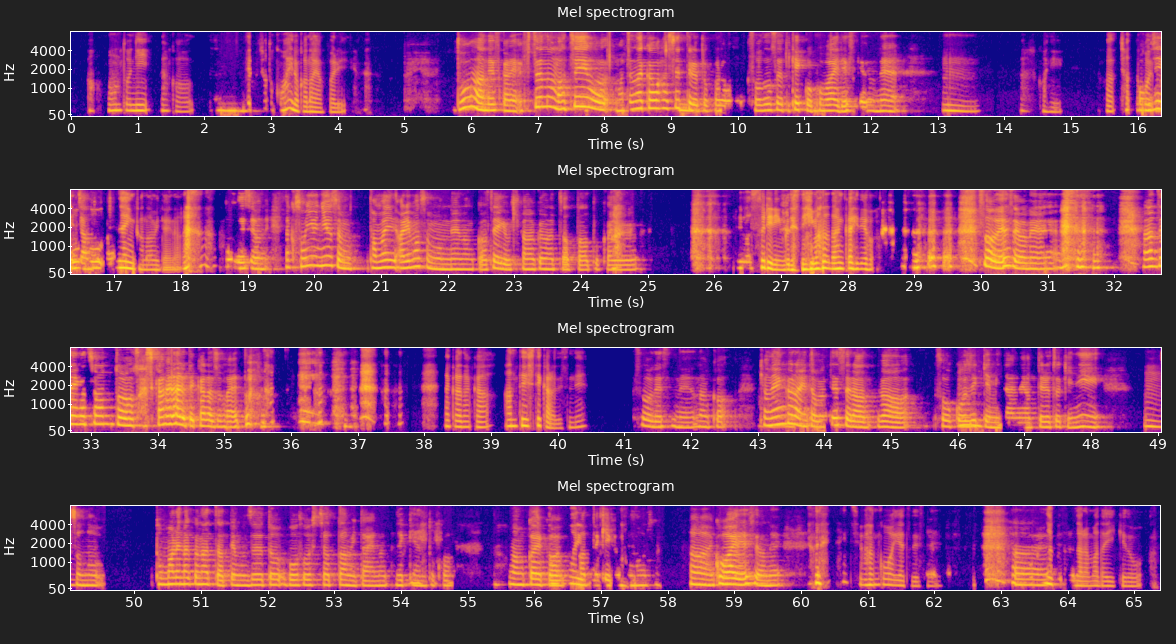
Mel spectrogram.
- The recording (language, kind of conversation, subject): Japanese, unstructured, 未来の車にどんな期待をしていますか？
- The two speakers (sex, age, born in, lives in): female, 30-34, Japan, Japan; female, 35-39, Japan, Germany
- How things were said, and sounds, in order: distorted speech; laugh; chuckle; laughing while speaking: "ですね、 今の段階では"; laugh; laughing while speaking: "確かめられてからじゃないと"; laugh; chuckle; unintelligible speech; laugh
